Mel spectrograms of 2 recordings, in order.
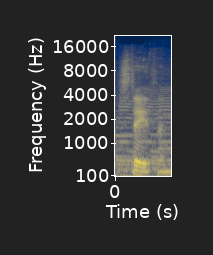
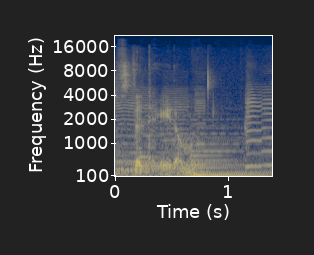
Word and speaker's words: Statham: Statham, yes. Not Statham. Whatever the fuck you said.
